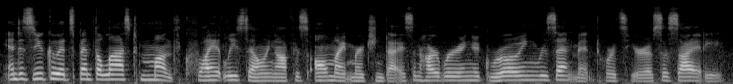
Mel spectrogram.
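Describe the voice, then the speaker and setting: A woman's voice: medium pitch, fairly quick, hardly any pauses, slight background noise. A woman narrating a story as an amateur audiobook reader, working from a written script. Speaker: podfic reader.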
